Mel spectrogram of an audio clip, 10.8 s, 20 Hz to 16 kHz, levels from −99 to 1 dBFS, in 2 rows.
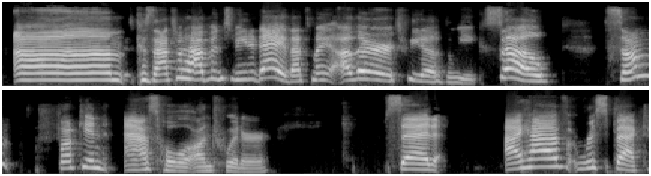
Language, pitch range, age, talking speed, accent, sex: English, 215-300 Hz, 20-39, 140 wpm, American, female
